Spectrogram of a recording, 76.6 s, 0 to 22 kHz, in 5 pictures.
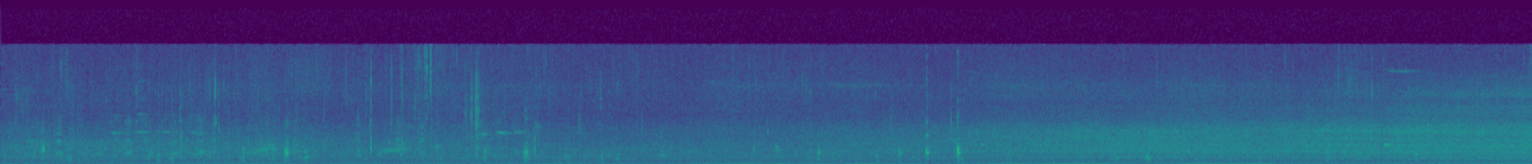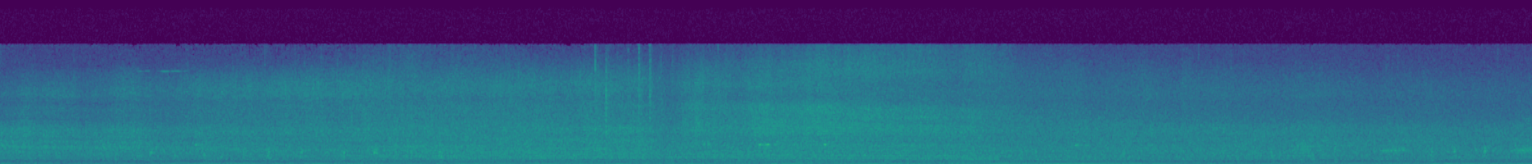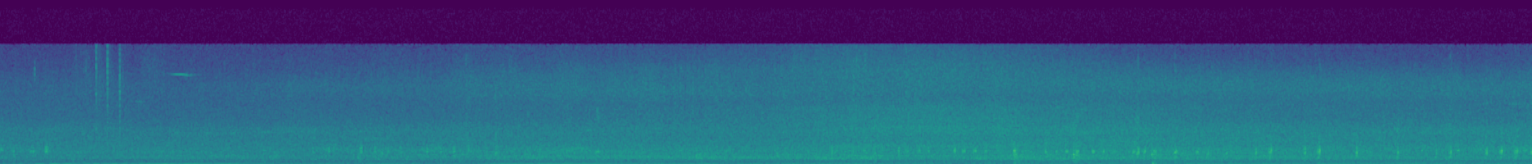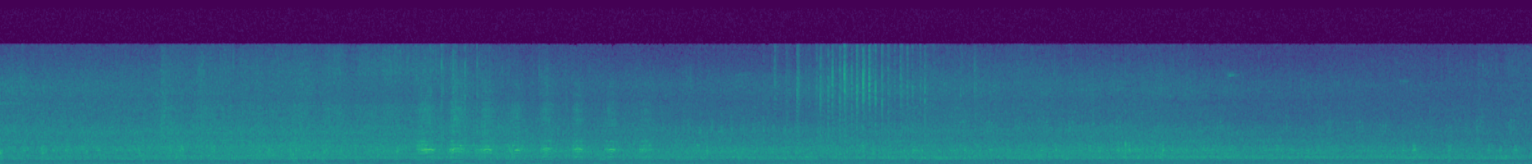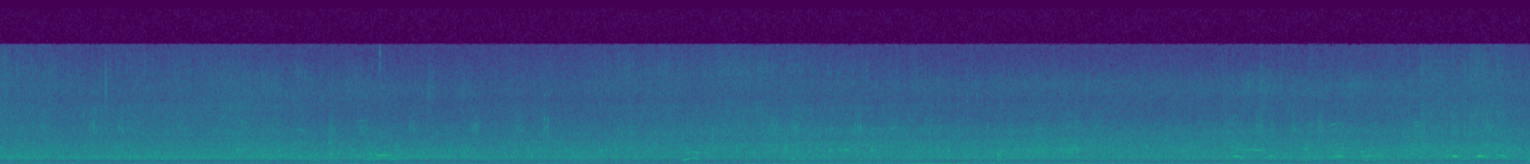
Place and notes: ducks quacking, cars and busses humming by, people voices and footsteps.
recorded with H2n, 2CH, handheld, windscreen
